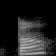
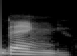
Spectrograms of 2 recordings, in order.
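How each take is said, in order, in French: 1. C'est prononcé avec une voyelle du français standard. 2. C'est prononcé avec une voyelle du français du Sud-Ouest. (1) "on ne va pas dire le pain" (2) "si on va dans le sud-ouest de la France, on va dire le peigne"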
